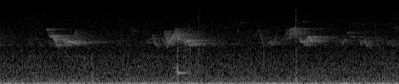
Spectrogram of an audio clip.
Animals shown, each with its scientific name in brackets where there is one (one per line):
Red-eyed Vireo (Vireo olivaceus)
